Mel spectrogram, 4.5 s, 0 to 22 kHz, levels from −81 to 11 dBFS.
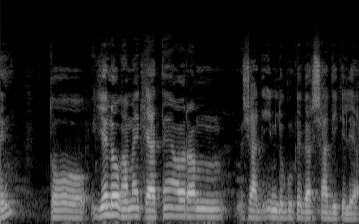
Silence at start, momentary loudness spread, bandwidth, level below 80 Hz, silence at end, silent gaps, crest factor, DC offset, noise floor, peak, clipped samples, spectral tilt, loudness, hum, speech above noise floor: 0 s; 10 LU; 11.5 kHz; -54 dBFS; 0 s; none; 16 dB; under 0.1%; -46 dBFS; -6 dBFS; under 0.1%; -6 dB/octave; -24 LUFS; none; 24 dB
